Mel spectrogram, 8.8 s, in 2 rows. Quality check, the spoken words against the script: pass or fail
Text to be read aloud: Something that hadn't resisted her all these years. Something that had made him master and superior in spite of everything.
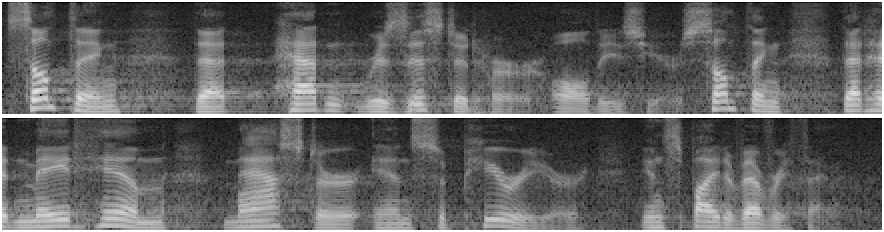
pass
